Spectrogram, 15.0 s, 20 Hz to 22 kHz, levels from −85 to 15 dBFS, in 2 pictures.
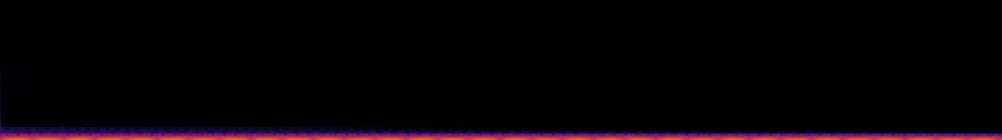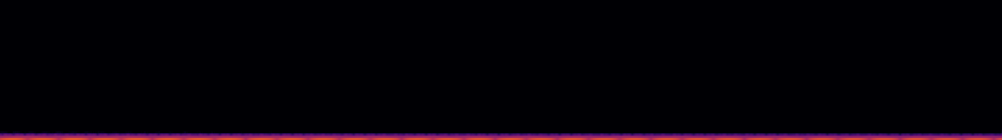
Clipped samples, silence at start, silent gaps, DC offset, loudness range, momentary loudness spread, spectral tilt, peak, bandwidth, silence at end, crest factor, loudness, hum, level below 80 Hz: under 0.1%; 0 s; none; under 0.1%; 5 LU; 6 LU; -17.5 dB/octave; -14 dBFS; 0.9 kHz; 0 s; 10 dB; -24 LUFS; none; -74 dBFS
